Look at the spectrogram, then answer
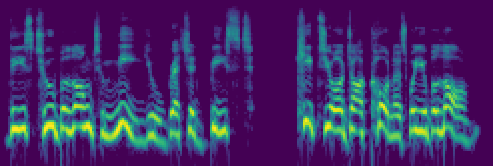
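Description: A woman's voice: lowish voice, expressive, unhurried, no room sound, studio quality. A woman voicing a commanding, protective mother owl. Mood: fierce. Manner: commanding, then gently reassuring.

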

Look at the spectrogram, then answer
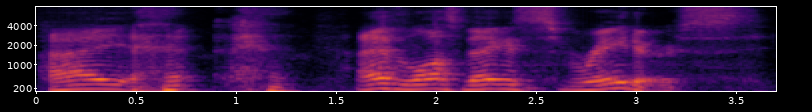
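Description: A man co-hosting a casual sports podcast, making game picks in a dry, self-described monotone with frequent filler words. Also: a little high, slow pace. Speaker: podcast co-host.

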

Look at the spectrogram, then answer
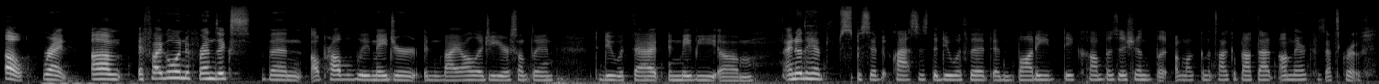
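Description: A woman's voice: medium pitch, steady tone, fairly quick. A teenage girl hosting a casual student podcast, rambling with many fillers as she talks through her plans. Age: teens. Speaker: podcast host. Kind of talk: casual chat.

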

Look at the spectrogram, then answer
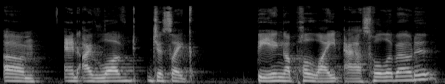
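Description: A man co-hosting a podcast, telling work stories in a wry, deadpan way during casual chat. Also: fairly high pitch, measured pace, a little hiss or hum. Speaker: podcast co-host.

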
